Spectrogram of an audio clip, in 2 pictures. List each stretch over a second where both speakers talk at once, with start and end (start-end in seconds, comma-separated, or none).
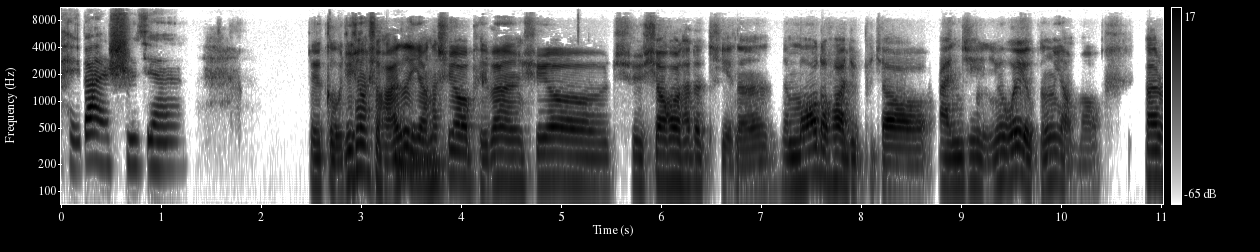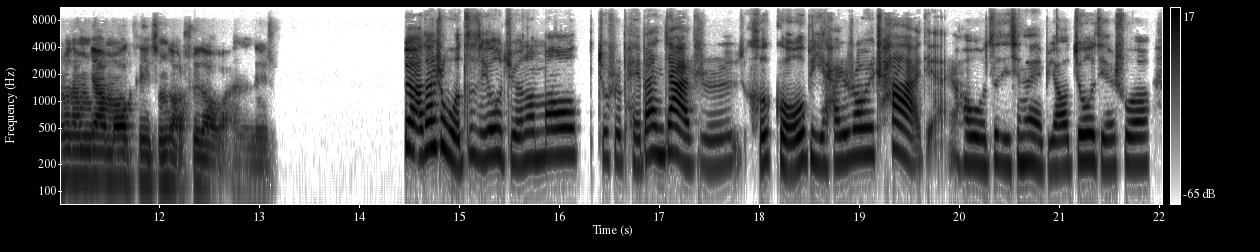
none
